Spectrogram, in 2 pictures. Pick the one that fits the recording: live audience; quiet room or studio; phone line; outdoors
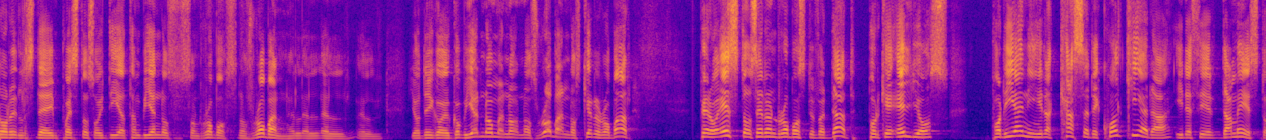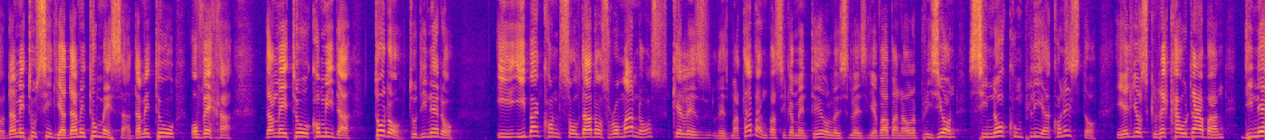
live audience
